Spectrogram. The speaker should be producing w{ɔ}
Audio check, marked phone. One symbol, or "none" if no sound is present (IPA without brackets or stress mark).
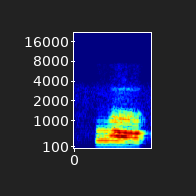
o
